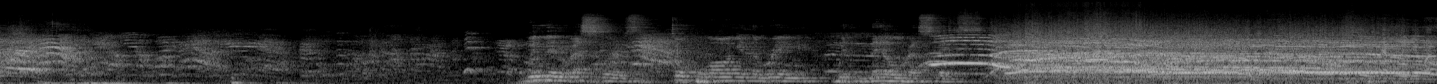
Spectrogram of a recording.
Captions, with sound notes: - Women wrestlers don't belong in the ring with male wrestlers. (crowd booing)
